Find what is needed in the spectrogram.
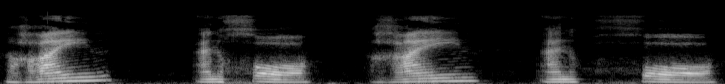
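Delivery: ghain and kho said from the top of the throat with friction; a raspy ghain, then a scraped kho. Shown as a demonstration. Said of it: "top of the throat".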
